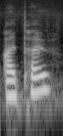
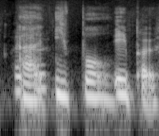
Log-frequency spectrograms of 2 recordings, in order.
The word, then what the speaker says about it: Ipoh: Ipoh? Ipoh, sorry.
